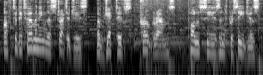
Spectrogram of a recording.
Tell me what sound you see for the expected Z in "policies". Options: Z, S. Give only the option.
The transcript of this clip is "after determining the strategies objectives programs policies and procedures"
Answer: Z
